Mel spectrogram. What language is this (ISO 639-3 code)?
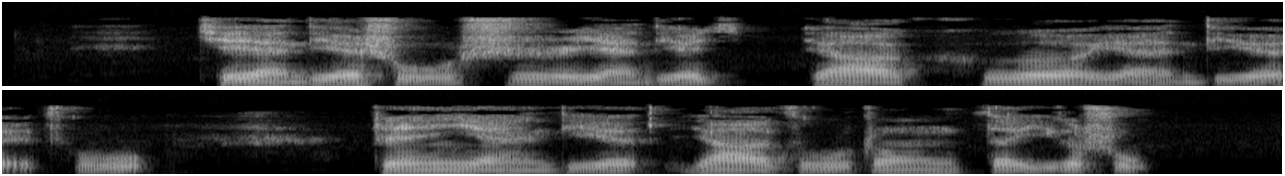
zho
